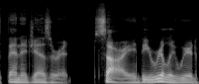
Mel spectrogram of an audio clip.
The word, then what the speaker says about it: Bene Gesserit: a religious myth that Ben Gesserit planted a long time ago. Whoops, my bad, it's Bene Gesserit.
